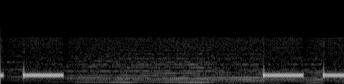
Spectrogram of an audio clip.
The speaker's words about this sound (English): All right, dialing now.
